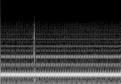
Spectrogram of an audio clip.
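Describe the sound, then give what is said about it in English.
A steady telephone exchange ringing tone from an electronic switching office, played while a caller waits for an intercept operator to answer. It is one continuous, even electronic tone that holds without a break, with no talk. “This is the sound of the ESS office pacifying the customer by putting on a ringtone until the intercept concentrator answers.”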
